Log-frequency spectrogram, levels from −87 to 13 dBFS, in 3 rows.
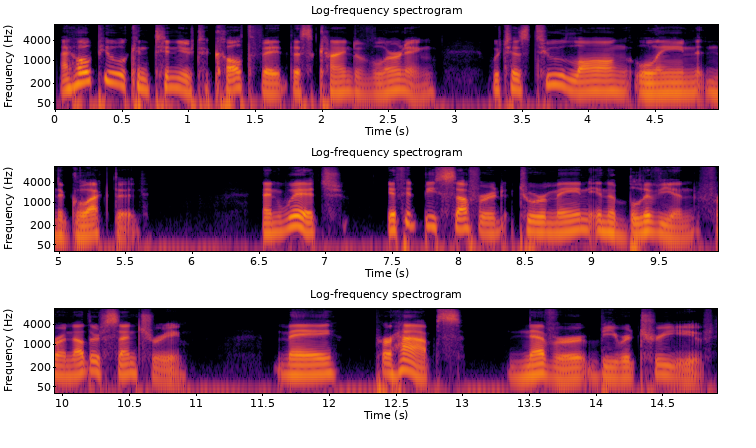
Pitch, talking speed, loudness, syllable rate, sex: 120 Hz, 140 wpm, -22 LUFS, 4.7 syllables/s, male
